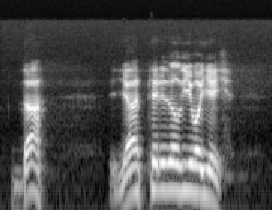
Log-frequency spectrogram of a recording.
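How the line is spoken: Shouting. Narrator (Russian): крикнул он

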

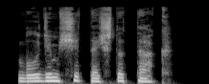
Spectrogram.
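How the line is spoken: Speaking through gritted teeth. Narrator (Russian): процедил Мерлин

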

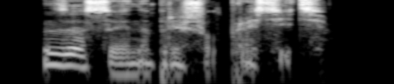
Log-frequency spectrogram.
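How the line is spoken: Gruff mutter. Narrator (Russian): буркнул Дарс

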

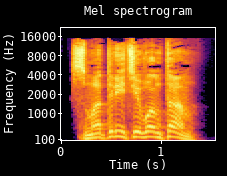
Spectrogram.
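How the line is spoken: Shout. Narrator (Russian): крикнул Шифер

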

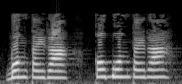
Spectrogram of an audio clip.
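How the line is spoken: Angry shout. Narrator (Vietnamese): tiếng hét tức giận của Thương Triều Tông

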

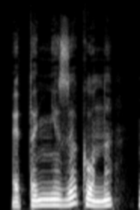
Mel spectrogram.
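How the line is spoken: Uncertain. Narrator (Russian): неуверенно произнес

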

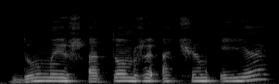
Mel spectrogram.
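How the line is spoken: Quiet question. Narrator (Russian): тихо спросила Грик

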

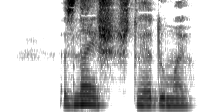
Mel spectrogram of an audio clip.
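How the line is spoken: Low, musing voice. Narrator (Russian): вполголоса, будто размышляя, произнесла Аманда, устало

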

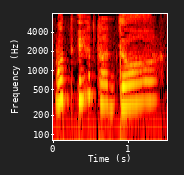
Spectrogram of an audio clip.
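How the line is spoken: Amazed exhale. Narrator (Russian): Широко раскрыв глаза, выдохнула Поллианна

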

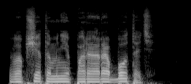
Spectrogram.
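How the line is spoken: Quiet. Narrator (Russian): тихо сказала я

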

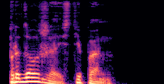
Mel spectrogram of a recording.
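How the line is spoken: Quiet. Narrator (Russian): Спивак тихо сказала

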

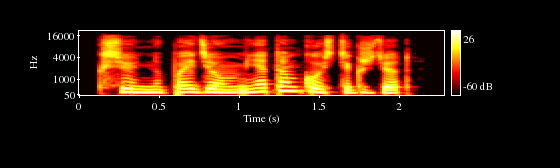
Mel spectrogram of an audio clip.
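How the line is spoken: Rapid chatter. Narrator (Russian): тараторит Ришка

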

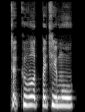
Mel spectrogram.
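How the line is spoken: Toothless lisp. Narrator (Russian): Прошепелявила она наполовину беззубым ртом

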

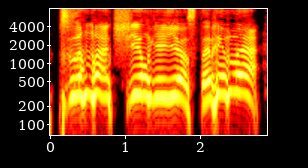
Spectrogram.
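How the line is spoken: Yelled. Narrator (Russian): завопил тычок

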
